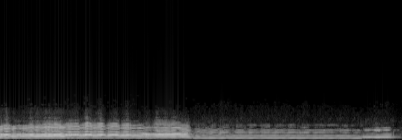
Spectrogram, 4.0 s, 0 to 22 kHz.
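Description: A male voice singing one long held note with a slight waver, stepping down a little near the end before breaking off, in a thin-sounding 1912 acoustic recording.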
